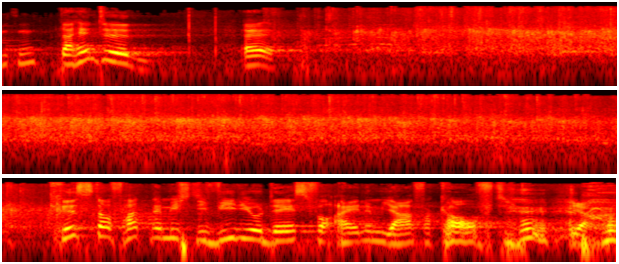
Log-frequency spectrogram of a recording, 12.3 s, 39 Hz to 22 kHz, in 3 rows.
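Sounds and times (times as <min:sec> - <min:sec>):
speech: 0:00.0 - 0:02.1, 0:08.6 - 0:12.2
large live audience applauding: 0:01.6 - 0:09.4
laughter: 0:11.5 - 0:12.2.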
